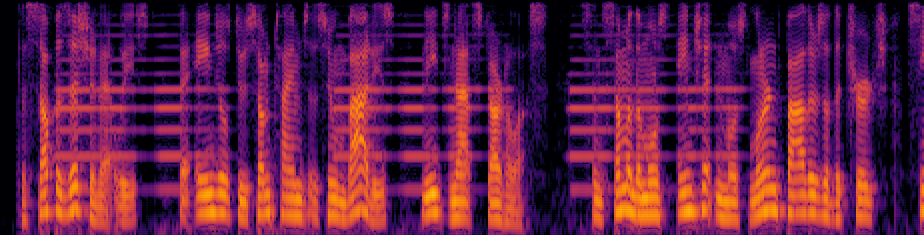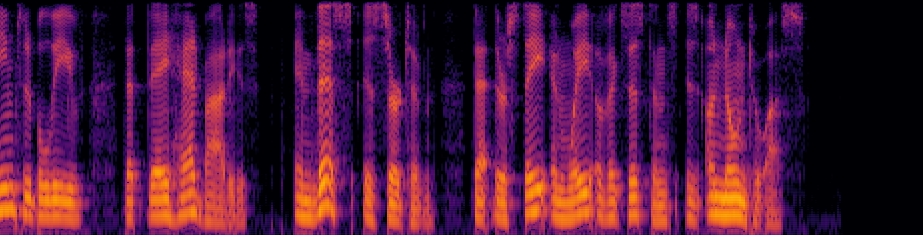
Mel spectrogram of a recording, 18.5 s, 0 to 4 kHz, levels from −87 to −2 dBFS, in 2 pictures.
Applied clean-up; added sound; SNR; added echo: neural mask model RNNoise.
